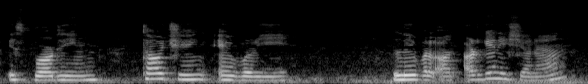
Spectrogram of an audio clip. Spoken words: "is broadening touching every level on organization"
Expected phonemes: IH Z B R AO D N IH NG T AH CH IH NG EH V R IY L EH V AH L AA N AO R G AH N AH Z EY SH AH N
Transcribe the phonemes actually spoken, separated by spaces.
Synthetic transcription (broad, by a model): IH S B AO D IH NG T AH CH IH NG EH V R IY L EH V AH L AA N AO R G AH N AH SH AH N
